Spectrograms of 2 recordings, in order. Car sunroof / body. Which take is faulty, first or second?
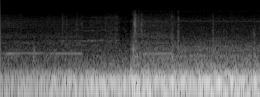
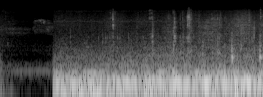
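second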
